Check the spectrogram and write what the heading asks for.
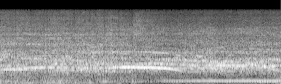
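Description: A rock band playing live and loud, with guitars and drums, heard from inside the crowd. One long high note is held through the first half or so.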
